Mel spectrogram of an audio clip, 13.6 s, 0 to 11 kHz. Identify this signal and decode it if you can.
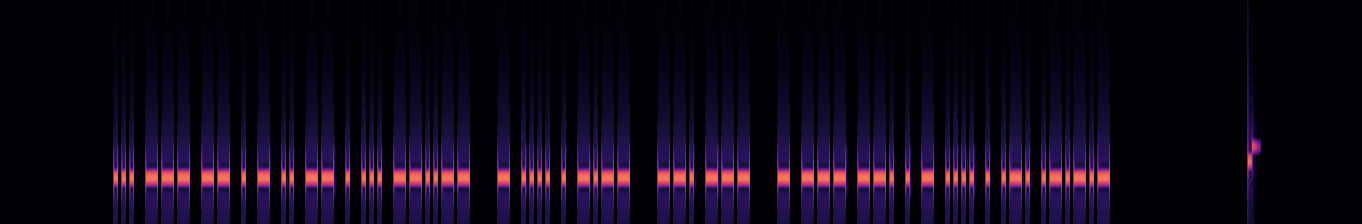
Morse code, heard as a keyed tone, about 30 wpm, 700 Hz. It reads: SOMETIMES, THEY GO TOGETHER.
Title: Sentences from Top 1000 Words - Review Part 3 - 30wpm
